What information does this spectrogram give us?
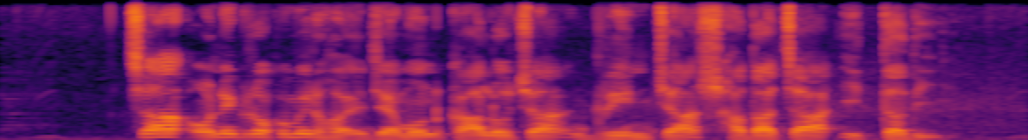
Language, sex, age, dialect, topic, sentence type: Bengali, male, 25-30, Standard Colloquial, agriculture, statement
